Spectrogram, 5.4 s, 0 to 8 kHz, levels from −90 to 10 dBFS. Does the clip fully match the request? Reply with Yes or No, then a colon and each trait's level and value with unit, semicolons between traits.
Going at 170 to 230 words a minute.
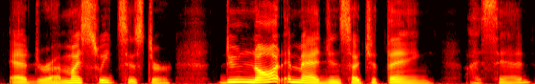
No: slow, 135 wpm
